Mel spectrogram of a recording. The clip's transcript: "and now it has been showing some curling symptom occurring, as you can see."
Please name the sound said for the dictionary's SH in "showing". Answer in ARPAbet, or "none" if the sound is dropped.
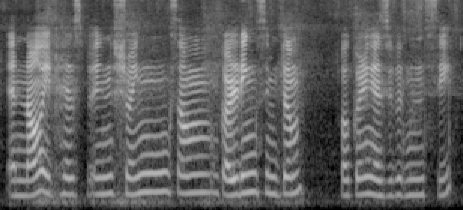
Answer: SH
